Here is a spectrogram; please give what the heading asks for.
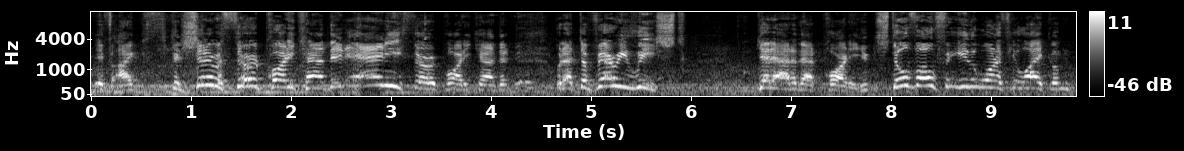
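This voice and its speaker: A man with a high, gravelly voice speaks bluntly at an outdoor rally, urging his listeners. Traffic noise is clearly heard around him. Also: animated, normal speed. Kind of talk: political speech.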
